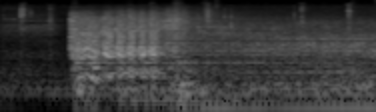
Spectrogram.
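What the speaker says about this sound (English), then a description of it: "So I'm going to use the remote start on my truck" A truck engine started by remote start cranks and catches abruptly out of near silence, surges briefly, then settles into a steady low idle, close and clear.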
